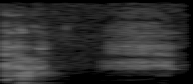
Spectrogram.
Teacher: when you're pronouncing the sound P you feel less vibration in your vocal fold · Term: voiceless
